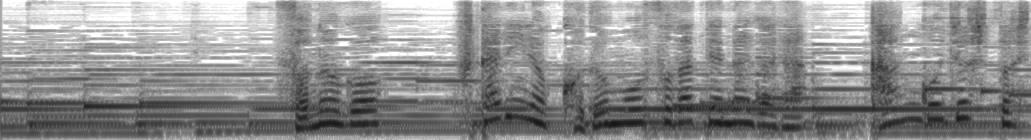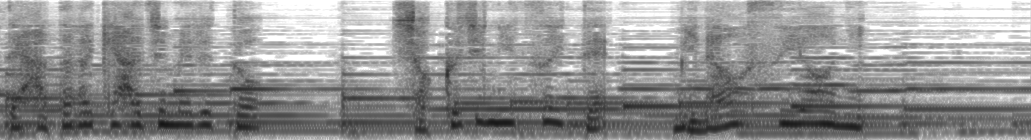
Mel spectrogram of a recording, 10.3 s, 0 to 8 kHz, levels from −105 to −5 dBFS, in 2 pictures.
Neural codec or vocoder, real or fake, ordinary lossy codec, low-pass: none; real; none; none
